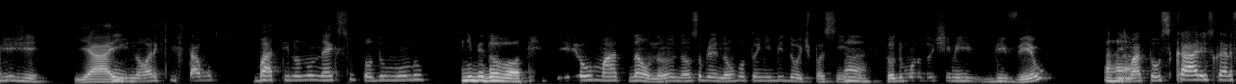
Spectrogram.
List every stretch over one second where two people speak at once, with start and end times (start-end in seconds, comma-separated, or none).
none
